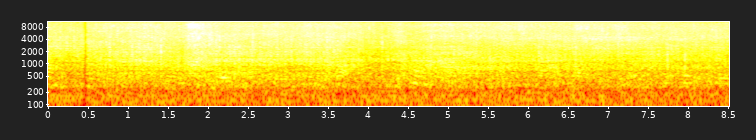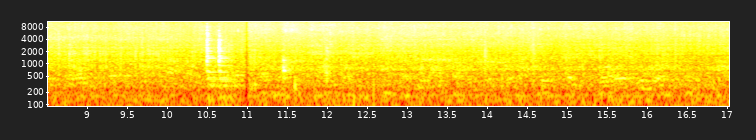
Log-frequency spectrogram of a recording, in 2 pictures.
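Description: Pork loin sears in a hot pan with a loud, steady sizzle and hiss throughout, broken by a brief sharp clatter near the middle.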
